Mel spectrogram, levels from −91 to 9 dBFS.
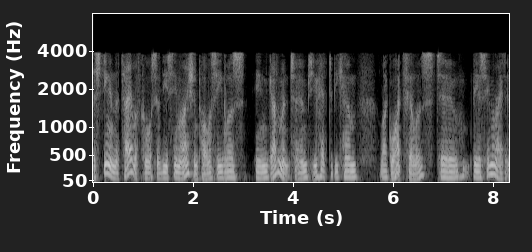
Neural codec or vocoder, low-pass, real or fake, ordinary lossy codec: vocoder, 44.1 kHz, 80 mel bands, Vocos; 7.2 kHz; fake; AAC, 16 kbps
